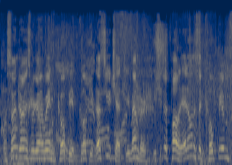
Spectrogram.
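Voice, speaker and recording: A man's voice: high-pitched, expressive, quick pace, a crowd in the background. A man streaming a game, reacting casually and with swearing to the play and his chat. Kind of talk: casual live gaming commentary, swearing. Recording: stream with busy game sound behind.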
